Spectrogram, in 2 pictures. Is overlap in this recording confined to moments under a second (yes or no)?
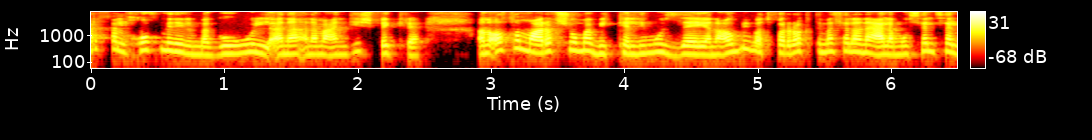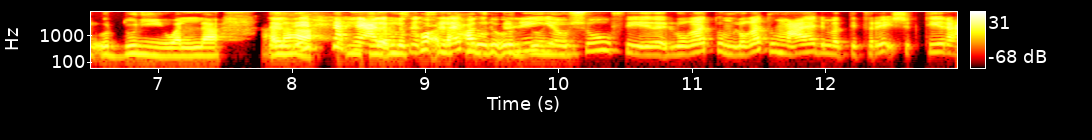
no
